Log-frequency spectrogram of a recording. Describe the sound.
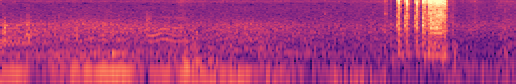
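Car engine rumbling as the vehicle pulls over to the side of the road, a loud, low, steady drone throughout with a short burst of hiss near the end.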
